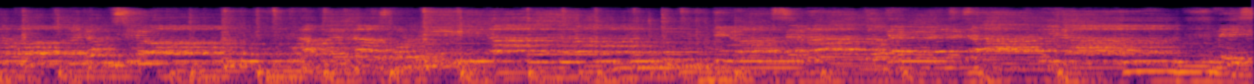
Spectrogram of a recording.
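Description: A live band playing a zamba, an Argentine folk song: male voices singing together over acoustic guitar, electric bass, electric guitar and drums.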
